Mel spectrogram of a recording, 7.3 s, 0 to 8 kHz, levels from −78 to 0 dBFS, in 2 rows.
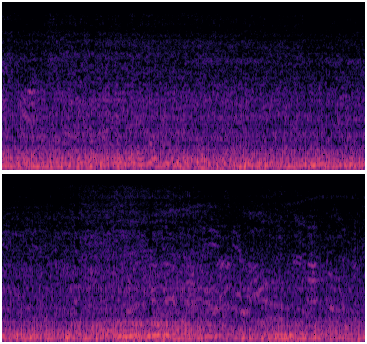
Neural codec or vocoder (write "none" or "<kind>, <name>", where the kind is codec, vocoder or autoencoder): vocoder, WaveNeXt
